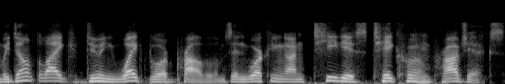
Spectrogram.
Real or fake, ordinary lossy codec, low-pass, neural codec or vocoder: fake; Opus, 16 kbps; 7.2 kHz; codec, 16 kHz in and 24 kHz out, 0.4 kbps, LongCat-Audio-Codec, four codebook decoder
